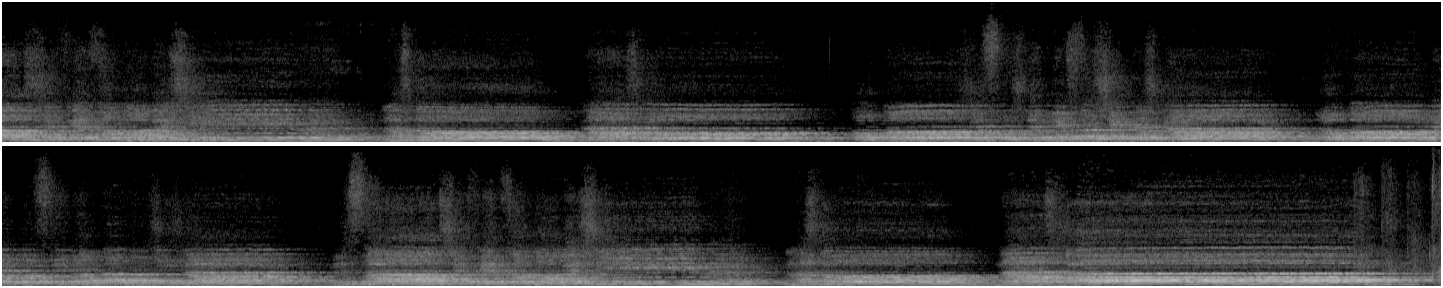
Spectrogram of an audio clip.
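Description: Mixed choir singing a sacred song in chords, in phrases of about two seconds with short breaks for breath, accompanied by a youth string orchestra. The piece closes on a long, louder held final chord in the last few seconds.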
